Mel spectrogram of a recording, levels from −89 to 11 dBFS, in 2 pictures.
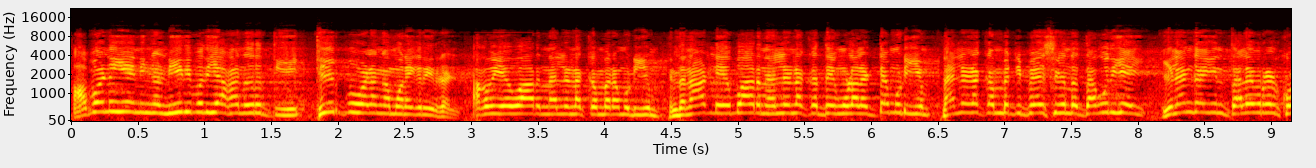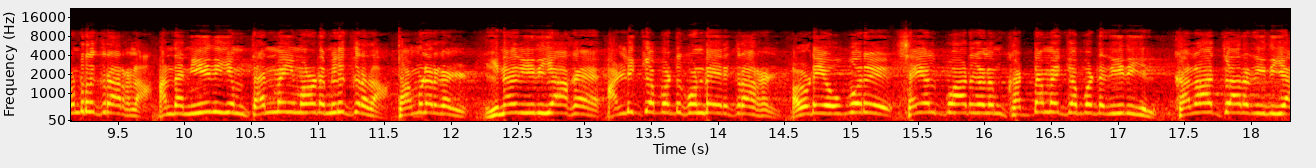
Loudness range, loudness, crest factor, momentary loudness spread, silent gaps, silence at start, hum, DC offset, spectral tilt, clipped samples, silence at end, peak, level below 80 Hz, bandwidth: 1 LU; -17 LUFS; 16 dB; 3 LU; none; 0 s; none; under 0.1%; -3 dB/octave; under 0.1%; 0 s; -2 dBFS; -56 dBFS; 11 kHz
